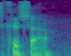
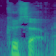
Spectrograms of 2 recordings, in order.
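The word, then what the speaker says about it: CUUSOO: Yeah, so the LEGO has a site called Cuso, or C-U-U-S-O-O. I don't know how to pronounce that. – It's Cuso. – Cuso.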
